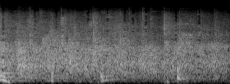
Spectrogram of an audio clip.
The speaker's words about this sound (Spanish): Un aplauso a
